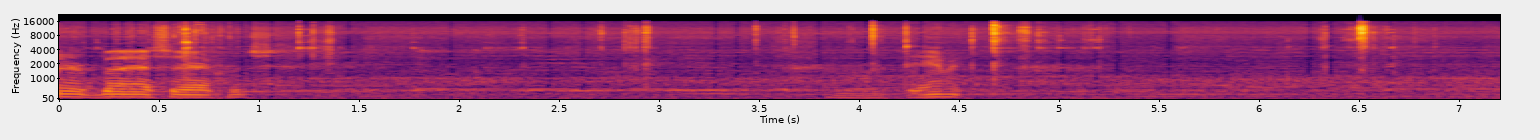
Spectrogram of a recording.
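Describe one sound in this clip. Metal engine parts click and clink as they are fitted together.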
